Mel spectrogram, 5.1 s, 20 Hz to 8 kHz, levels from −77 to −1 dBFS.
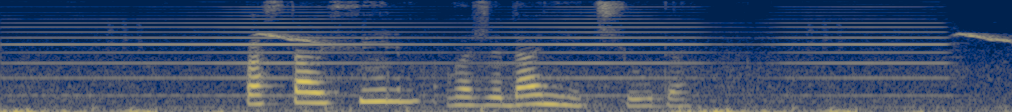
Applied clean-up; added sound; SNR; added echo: none; Bird vocalization, bird call, bird song + Bowed string instrument; 5 dB; none.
